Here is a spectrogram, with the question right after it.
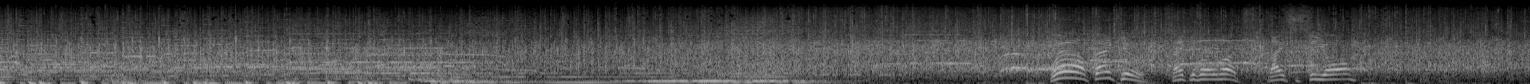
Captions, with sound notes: [ APPLAUSE ] WELL, THANK YOU. THANK YOU VERY MUCH. NICE TO SEE YOU ALL.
